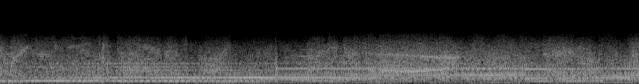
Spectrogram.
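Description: CB radio receiver's speaker giving out steady band noise with several steady whistling tones from carriers on the channel, one coming in about halfway through. A faint garbled voice warbles through partway along.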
